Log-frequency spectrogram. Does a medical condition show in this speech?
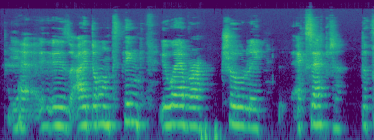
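Yes: traumatic brain injury.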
